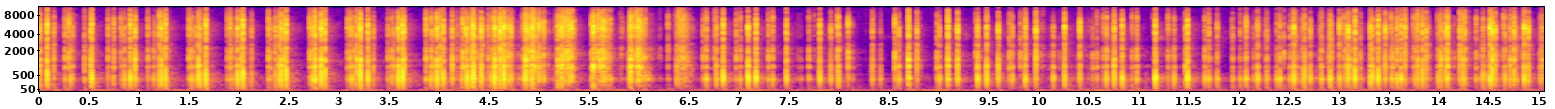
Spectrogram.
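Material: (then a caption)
Faux leather. Long nails rapidly tap and scratch the textured scales on the croc-embossed faux leather side of a hollow box. The result is a dense, continuous run of short, dry clicks and raspy scrapes with very little ring. The sound has a hollow midrange tone around 360 Hz and little deep bass or bright top.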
